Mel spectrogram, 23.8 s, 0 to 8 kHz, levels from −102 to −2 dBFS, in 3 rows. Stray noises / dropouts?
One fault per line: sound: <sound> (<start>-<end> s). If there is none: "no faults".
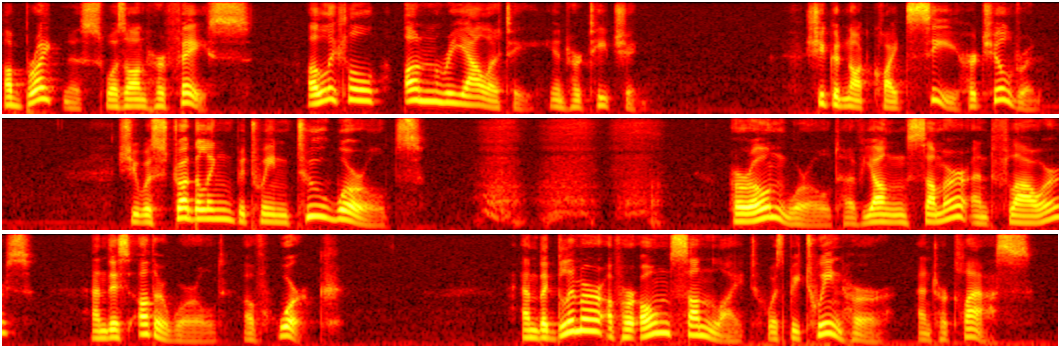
sound: sniff (11.4-13.0 s)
